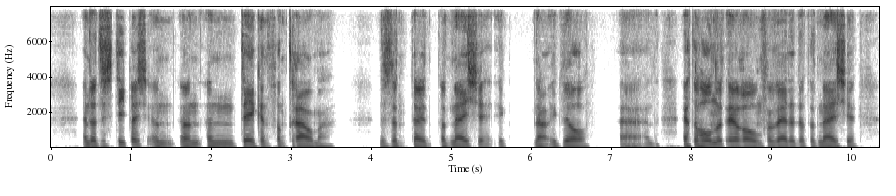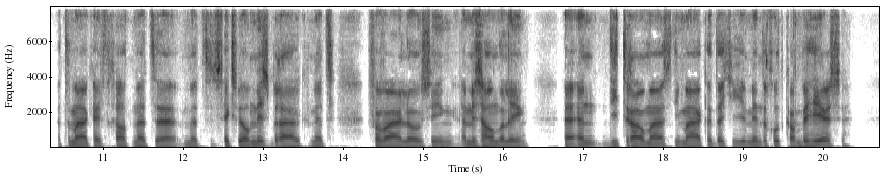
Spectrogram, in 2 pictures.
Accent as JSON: {"language": "Dutch", "town": "Santpoort", "region": "North Holland", "country": "Netherlands", "said": "Nee, ik kom uit Zandpoort. Het is een heel... tegen Bloemendaal aan."}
